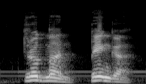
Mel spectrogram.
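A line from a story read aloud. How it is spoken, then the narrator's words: Shouted order. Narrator (Spanish): me gritó el sargento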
